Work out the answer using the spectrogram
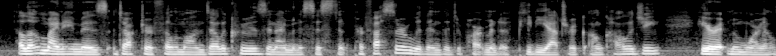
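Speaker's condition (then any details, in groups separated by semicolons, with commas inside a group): No condition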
